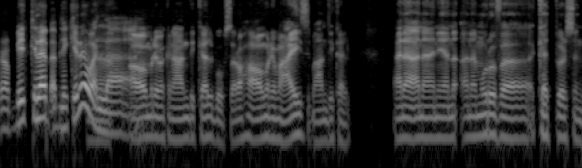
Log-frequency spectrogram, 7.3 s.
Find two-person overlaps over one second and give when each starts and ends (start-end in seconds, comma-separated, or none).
none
